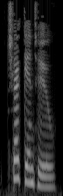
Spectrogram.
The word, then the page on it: check into: British English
